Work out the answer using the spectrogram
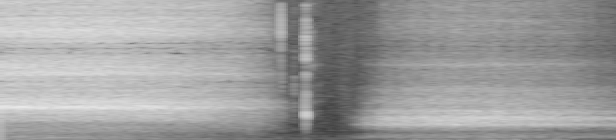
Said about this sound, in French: On peut fermer les yeux, on va simplement respirer quelques fois.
